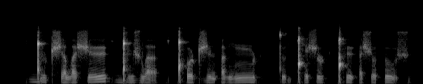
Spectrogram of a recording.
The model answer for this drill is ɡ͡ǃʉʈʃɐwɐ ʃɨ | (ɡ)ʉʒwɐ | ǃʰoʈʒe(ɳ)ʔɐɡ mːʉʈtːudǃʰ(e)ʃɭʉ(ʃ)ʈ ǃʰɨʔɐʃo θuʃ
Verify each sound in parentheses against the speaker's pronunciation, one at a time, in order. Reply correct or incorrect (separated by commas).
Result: incorrect, correct, correct, incorrect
